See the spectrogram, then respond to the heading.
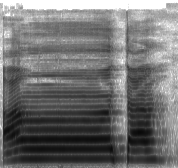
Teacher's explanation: تو نون کی آواز کو ناک میں چھپا کر پڑھنا چاہیے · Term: اخفا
